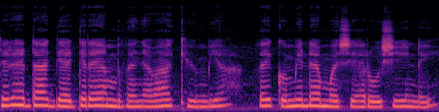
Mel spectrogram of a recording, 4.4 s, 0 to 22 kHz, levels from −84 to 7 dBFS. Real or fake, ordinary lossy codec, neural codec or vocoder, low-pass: fake; none; vocoder, 48 kHz, 128 mel bands, Vocos; 19.8 kHz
